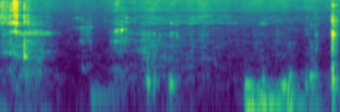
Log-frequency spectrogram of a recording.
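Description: Crunching and chewing, a series of crisp bites with a denser burst of munching near the end, loud with no talking.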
